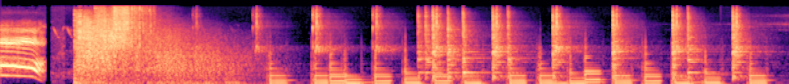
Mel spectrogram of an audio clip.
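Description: A firing squad volley crashes out as one loud burst of gunfire, and its rough roar fades over a couple of seconds before rhythmic music with steady, punchy beats takes over.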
